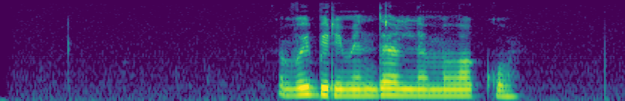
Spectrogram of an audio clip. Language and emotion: Russian, neutral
